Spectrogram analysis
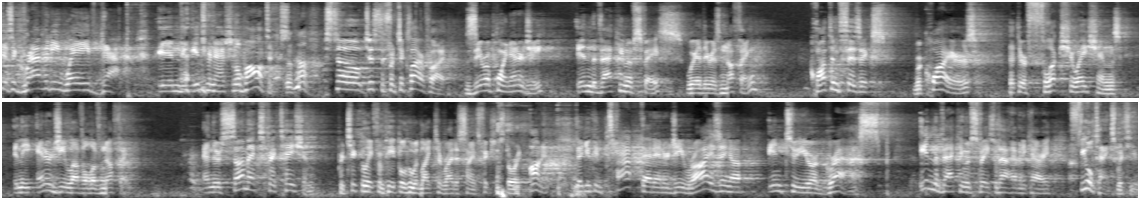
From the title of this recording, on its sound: StarTalk Live at Town Hall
